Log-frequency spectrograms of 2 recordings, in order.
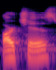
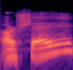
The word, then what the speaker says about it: Arches: Yeah, it's um in the US a lot of people call it Arches, but I think it's technically pronounced Archer because it's a French originally French company.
